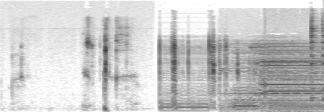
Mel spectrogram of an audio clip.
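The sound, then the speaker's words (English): A few sharp, wet gum-chewing clicks sound alone, then a delay effect abruptly swells into a dense, ringing wash of repeating echoes that holds steady and loud until the end. “I've never heard gum chewed with delay.”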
